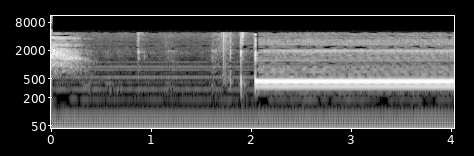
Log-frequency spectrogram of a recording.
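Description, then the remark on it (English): A few faint clicks and handset rattles give way to a steady, unbroken telephone dial tone that starts halfway through and hums on loudly and evenly until the end. “I just cut the dial tone out with my voice.”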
